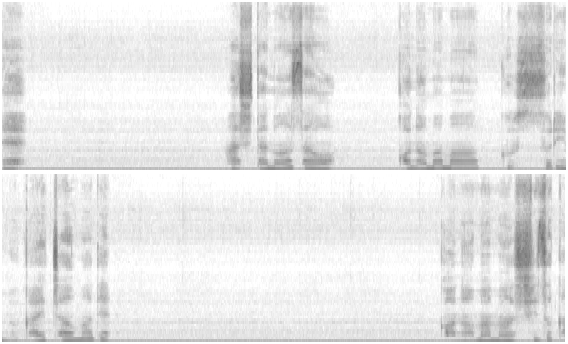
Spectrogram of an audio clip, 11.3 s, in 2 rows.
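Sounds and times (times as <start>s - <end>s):
running electric locomotive hum and rumble: 0.0s - 11.2s
speech: 2.3s - 3.4s, 4.0s - 6.8s, 10.2s - 11.2s.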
